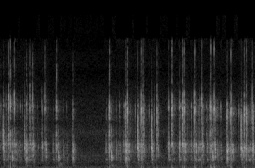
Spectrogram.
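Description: Clacky keyboard switches typed rapidly in a Roblox keyboard game, a close, crisp run of keystrokes with a brief pause, heard alone.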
